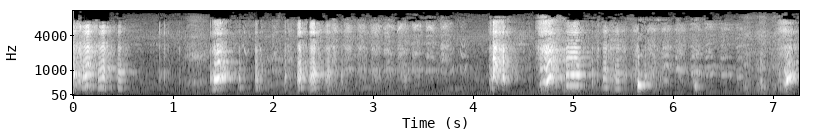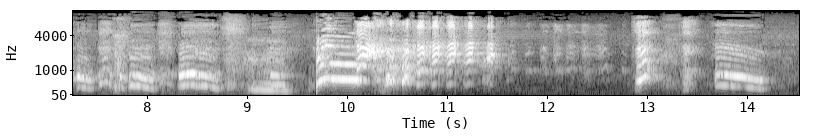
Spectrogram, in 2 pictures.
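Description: Baby laughing hard in repeated fits and belly laughs, with a long, loud stretch of laughter about ten seconds in.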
